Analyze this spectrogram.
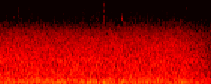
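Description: Steady rain falling in a city in a continuous, even hiss with a low rumbling wash beneath it, fairly quiet and unbroken throughout, with no voices.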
